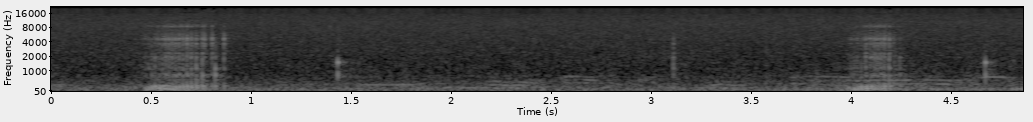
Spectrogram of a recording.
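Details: Dad's weird snoring: two loud rattling snores about three and a half seconds apart, with quiet breathing between, over room noise.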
